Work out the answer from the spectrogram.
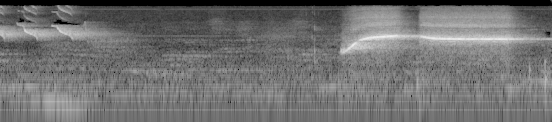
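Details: Pet Belgian canary singing: a few quick descending chirps, a pause, then a loud rising whistle held as a long steady note with one short break, fading at the end; faint low background murmur.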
